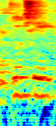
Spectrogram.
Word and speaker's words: Geechee: She's also a member of the Geechee Council of Georgia. Is that pronounced right?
